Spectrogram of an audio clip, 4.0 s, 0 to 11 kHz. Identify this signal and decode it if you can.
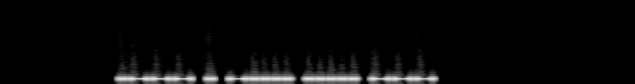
Morse code, heard as a keyed tone, about 36 wpm, 700 Hz. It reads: JE65O
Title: Code Groups - 5 Letter:Numbers - 35wpm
